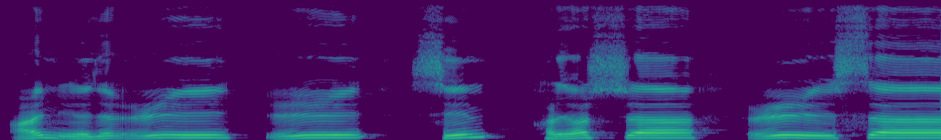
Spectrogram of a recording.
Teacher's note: জেরের পাশে ইয়া সাকিন এক আলিফ টেনে পড়বেন, খাড়া জবর এক আলিফ টেনে পড়বেন। আইনটিকে মোটা করে গলা চিপে পড়বেন।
